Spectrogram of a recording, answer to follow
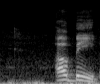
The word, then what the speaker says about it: Abib: Abib, A-B-I-B. Some people in English, they write A-V-I-V, the pronunciation, and the phonic transliteration in English is Abib, A-B-I-B.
